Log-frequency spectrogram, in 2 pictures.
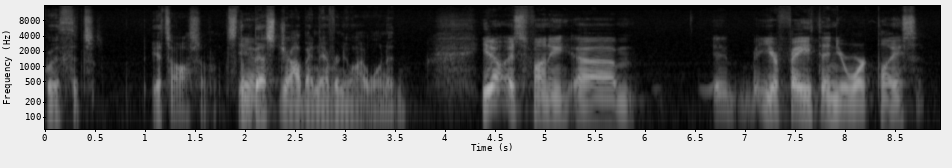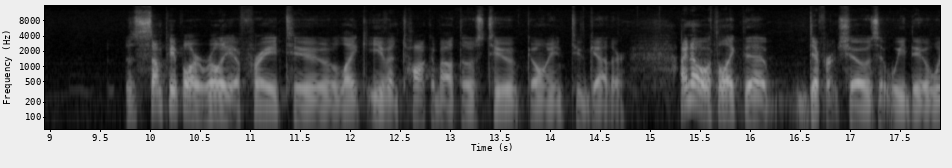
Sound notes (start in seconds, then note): none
